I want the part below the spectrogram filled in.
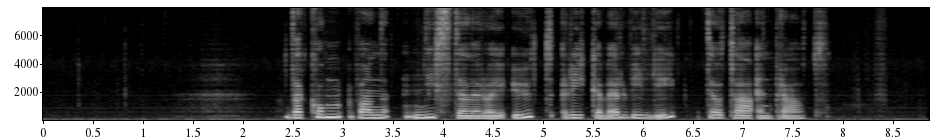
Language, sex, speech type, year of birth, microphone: Norwegian, female, read, 1961, Shure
